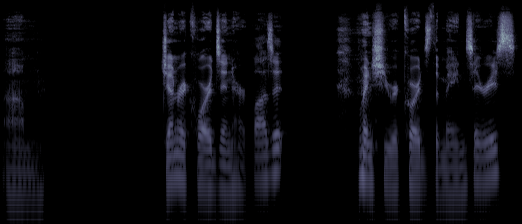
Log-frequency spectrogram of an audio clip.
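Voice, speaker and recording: A man with a low voice co-hosts a podcast. He talks casually, telling things in a loose, rambling way into his own microphone. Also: lively intonation, measured pace, no echo, studio quality. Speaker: podcast co-host. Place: house room with improvised soundproofing. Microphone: own podcast microphone on a boom arm.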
